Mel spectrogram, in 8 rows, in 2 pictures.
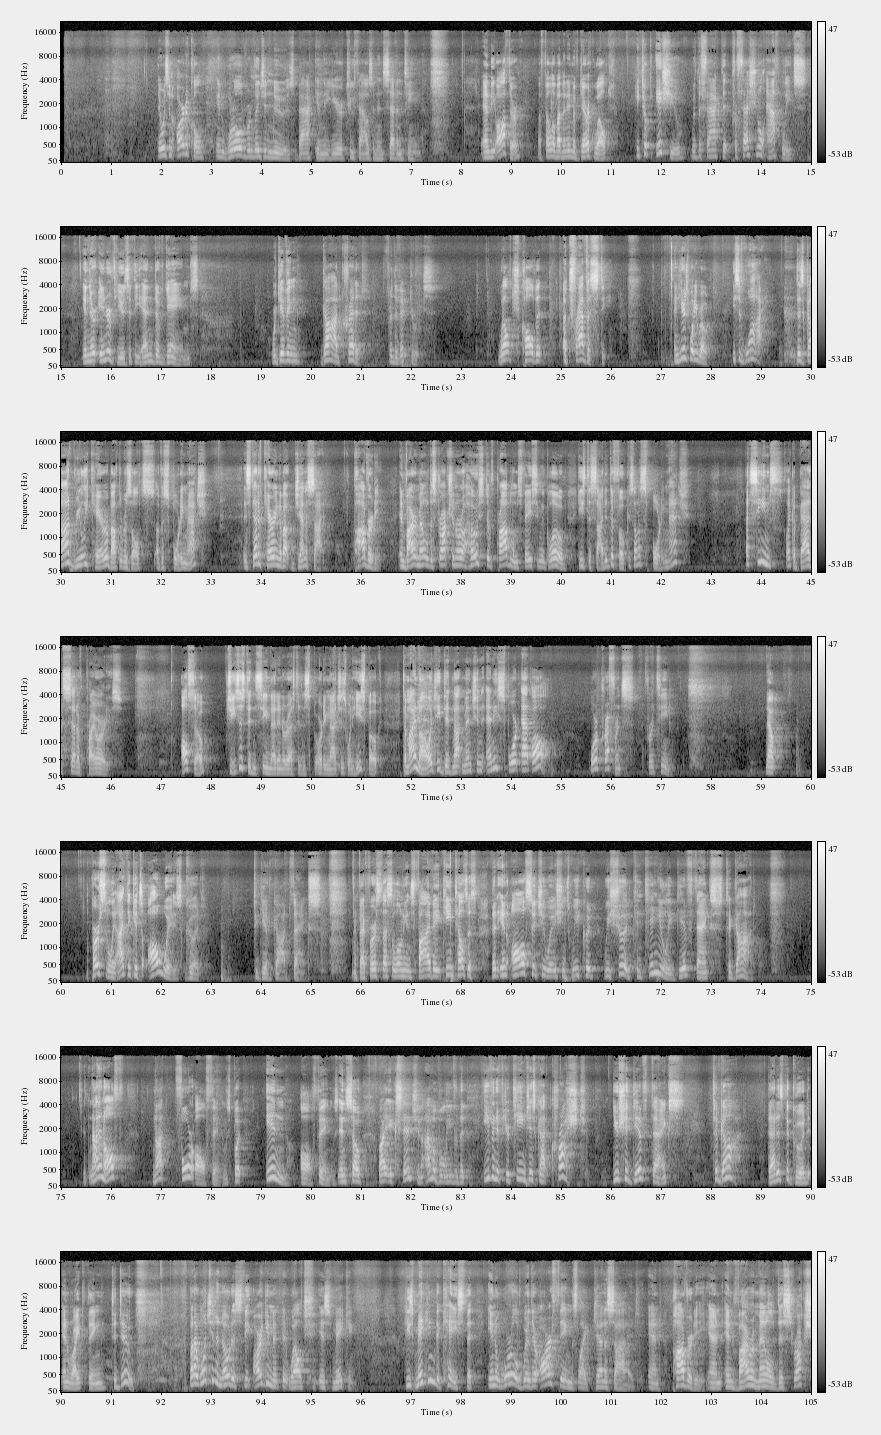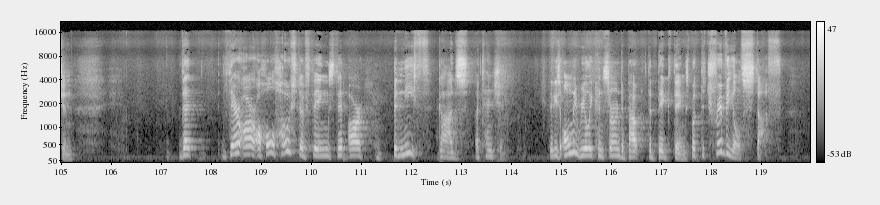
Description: October 13 2024 Sermon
